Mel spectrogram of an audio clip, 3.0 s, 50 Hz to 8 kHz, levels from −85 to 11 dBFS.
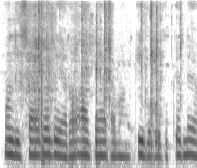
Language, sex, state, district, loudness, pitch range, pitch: Chakma, female, Tripura, Dhalai, -25 LUFS, 195-215 Hz, 205 Hz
